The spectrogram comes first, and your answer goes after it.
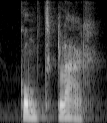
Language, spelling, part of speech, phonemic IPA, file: Dutch, komt klaar, verb, /ˌkɔmt ˈklar/, Nl-komt klaar.ogg
- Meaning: inflection of klaarkomen: 1. second/third-person singular present indicative 2. plural imperative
